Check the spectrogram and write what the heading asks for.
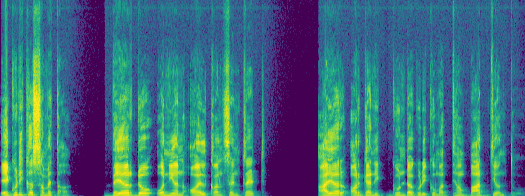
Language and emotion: Odia, neutral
